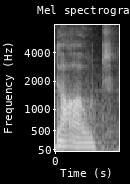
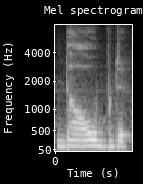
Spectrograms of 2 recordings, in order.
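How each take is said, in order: First: The b sound is silent. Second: The b sound is pronounced. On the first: The speaker calls it right. "Here B is also silent, and we should call this doubt" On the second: The speaker calls it wrong.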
